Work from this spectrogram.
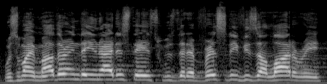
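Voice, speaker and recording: A man's voice: high-pitched, fairly even intonation. Earnest young man. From Oromia, Ethiopia. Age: young adult. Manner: earnest, measured, formal. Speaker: student commencement speaker. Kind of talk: prepared commencement speech. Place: large ceremony hall. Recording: long hall reverb.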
